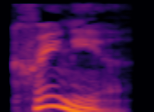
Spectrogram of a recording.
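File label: "crania", English, British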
